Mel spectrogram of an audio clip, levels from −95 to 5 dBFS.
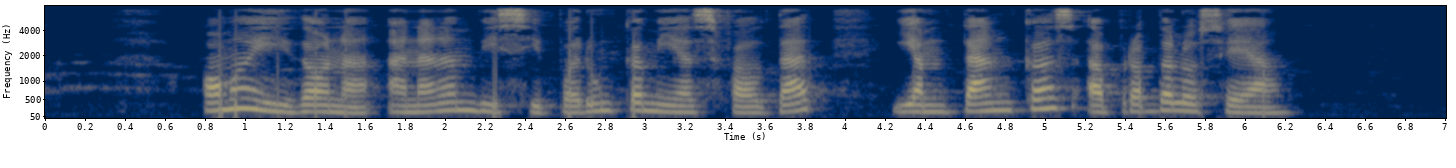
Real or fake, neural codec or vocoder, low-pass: real; none; 7.2 kHz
